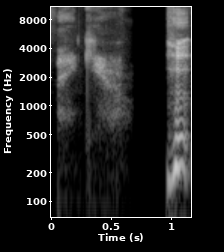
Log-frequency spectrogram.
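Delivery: faint, breathy whispered line. Voicing a badly hurt character thanking a healer: whispering in character.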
